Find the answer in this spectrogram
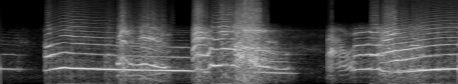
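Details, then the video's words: Chihuahua 'singing' in long sustained howls, each steady for a second or more with bright overtones, then a brief break before another rising howl. Clapping noise overlaps the middle of the howling. "frankie sinatra the singing chihuahua"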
